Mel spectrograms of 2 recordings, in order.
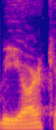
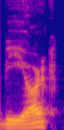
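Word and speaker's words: Björk: It's not Bjork. Everybody pronounces it Bjork, but it's actually Bjork.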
